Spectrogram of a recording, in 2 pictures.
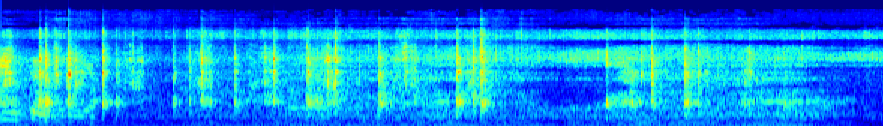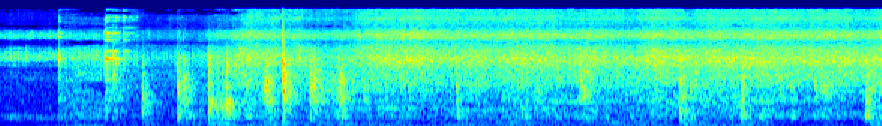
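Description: A metal spatula scrapes and taps against a pan.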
